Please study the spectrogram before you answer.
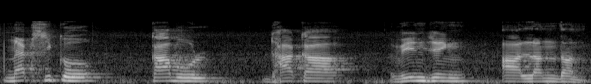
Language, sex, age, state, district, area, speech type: Maithili, male, 45-60, Bihar, Saharsa, rural, spontaneous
